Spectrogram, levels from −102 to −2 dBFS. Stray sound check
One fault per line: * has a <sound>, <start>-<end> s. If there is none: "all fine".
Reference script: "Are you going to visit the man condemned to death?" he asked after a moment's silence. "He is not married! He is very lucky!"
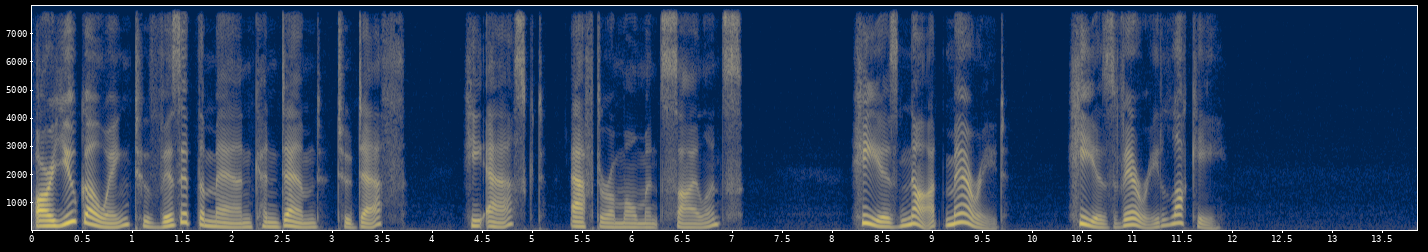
all fine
